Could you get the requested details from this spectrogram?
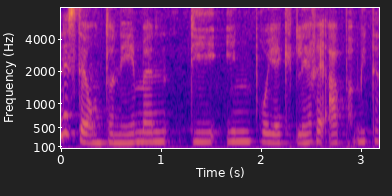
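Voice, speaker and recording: A woman's somewhat breathy voice at a moderate pace. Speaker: podcast host. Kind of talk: interview.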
